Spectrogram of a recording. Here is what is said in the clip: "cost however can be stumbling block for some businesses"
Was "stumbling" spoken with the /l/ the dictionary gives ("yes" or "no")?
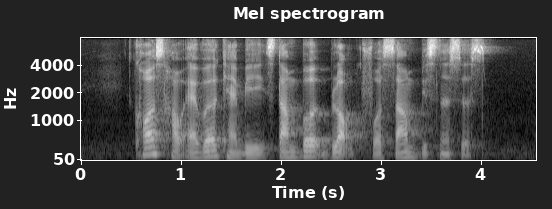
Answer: no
